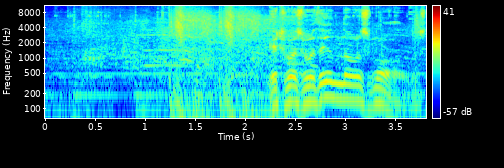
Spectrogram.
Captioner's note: gunfire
